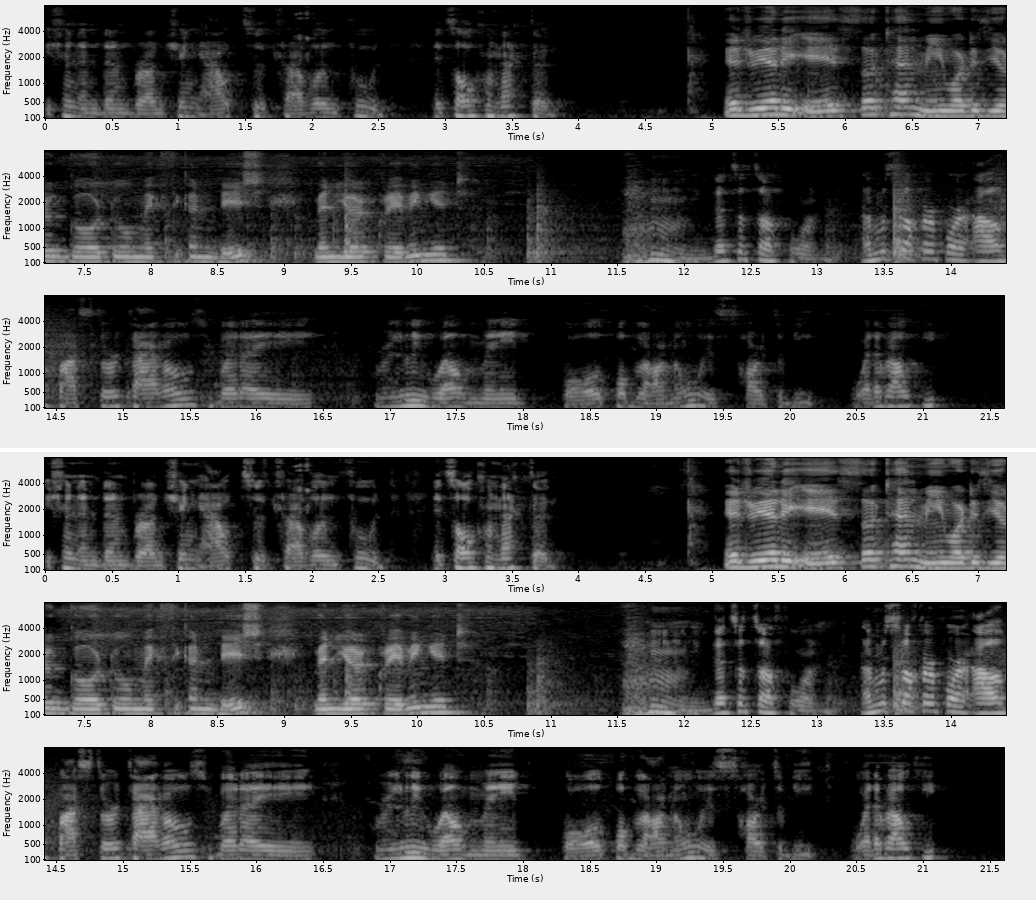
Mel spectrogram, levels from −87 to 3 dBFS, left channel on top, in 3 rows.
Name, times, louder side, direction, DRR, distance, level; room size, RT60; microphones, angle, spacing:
voice 1, 0.0-2.6 2.9-3.8 11.7-16.4 16.9-18.0 18.3-20.2 20.5-21.1, right 4 dB, 75° right, 0.7 m, -36 dB
voice 2, 4.8-10.5 11.5-11.8, right 3 dB, 35° right, 0.6 m, -30 dB
sound 1, 5.6-16.8, left 1 dB, 60° left, 4.3 m, -51 dB
18.0 x 10.0 x 4.4 m
head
